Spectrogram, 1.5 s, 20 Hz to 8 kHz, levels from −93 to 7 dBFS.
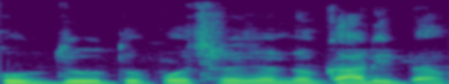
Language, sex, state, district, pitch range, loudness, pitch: Bengali, male, West Bengal, North 24 Parganas, 95-105 Hz, -18 LUFS, 95 Hz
